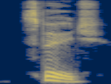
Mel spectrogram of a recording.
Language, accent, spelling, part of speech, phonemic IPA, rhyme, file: English, Australia, spooge, noun / verb, /spuːd͡ʒ/, -uːd͡ʒ, En-au-spooge.ogg
- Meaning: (noun) 1. Any sealant or lubricant applied during the assembly of electronic equipment 2. Semi-liquid gunk 3. Semen; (verb) To ejaculate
